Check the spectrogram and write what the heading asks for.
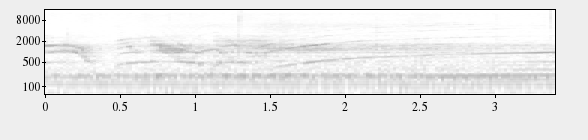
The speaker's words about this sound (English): Siren wailing. We got subtitles on.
